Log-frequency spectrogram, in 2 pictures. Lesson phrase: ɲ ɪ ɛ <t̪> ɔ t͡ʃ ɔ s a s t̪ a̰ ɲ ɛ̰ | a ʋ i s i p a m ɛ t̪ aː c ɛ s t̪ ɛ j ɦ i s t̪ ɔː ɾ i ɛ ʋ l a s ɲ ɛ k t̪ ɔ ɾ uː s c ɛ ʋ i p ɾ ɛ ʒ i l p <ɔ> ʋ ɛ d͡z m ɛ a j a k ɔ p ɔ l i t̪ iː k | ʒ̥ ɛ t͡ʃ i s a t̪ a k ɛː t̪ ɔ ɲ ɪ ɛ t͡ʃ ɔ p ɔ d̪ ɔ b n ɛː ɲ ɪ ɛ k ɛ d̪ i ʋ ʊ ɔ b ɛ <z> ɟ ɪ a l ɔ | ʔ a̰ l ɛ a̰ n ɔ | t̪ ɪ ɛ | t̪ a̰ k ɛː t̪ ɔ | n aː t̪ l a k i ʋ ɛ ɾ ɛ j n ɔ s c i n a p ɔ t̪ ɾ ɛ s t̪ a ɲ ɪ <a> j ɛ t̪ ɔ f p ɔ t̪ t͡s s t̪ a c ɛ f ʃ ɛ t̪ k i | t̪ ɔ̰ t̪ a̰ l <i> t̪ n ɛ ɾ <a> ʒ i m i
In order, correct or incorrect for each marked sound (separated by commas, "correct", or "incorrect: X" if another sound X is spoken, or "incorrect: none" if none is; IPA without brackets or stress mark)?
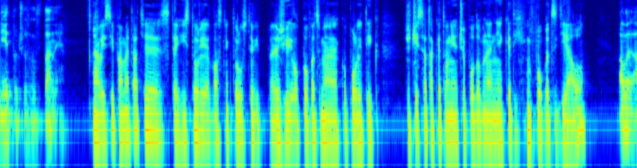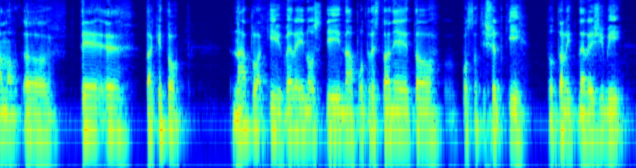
correct, correct, incorrect: d͡z, incorrect: ɛ, correct, incorrect: ɛ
